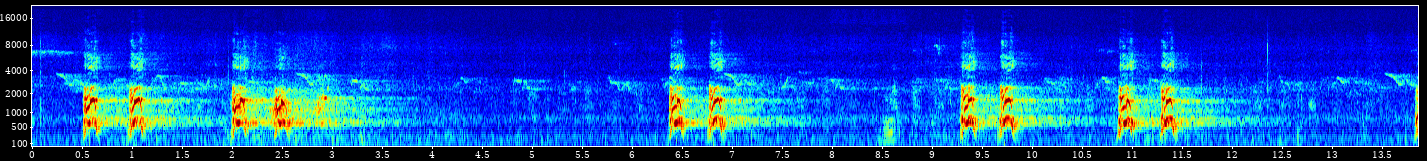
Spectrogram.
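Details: White Golden Retriever puppies, six weeks old, from the parents Jelly and Gabe. They give short, sharp, high yelping barks in tight pairs and triplets, with bursts about every one to two seconds between quiet gaps.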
